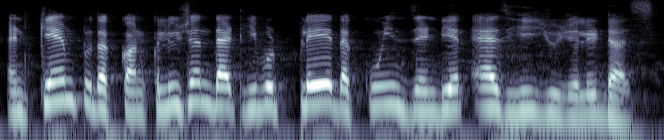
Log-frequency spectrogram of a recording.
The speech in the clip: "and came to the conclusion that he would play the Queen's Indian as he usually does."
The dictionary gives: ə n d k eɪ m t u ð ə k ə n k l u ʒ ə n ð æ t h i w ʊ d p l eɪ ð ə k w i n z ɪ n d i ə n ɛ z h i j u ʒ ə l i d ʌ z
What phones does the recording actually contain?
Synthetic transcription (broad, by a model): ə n d k eɪ m t u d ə k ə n k l u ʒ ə n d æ t h i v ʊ d p l eɪ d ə k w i n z ɪ n d i ə n ɛ z h i j u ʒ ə l i d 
